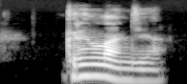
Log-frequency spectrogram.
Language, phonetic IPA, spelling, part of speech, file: Russian, [ɡrʲɪnˈɫanʲdʲɪjə], Гренландия, proper noun, Ru-Гренландия.ogg
- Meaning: Greenland (a large self-governing dependent territory of Denmark, in North America)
